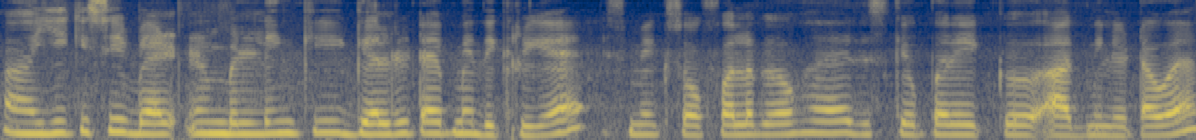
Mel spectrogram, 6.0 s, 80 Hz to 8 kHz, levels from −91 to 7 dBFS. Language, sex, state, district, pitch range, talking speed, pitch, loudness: Hindi, female, Haryana, Rohtak, 210-240 Hz, 250 wpm, 225 Hz, -15 LUFS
